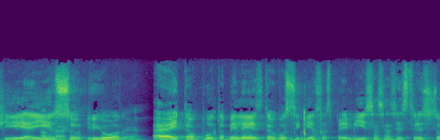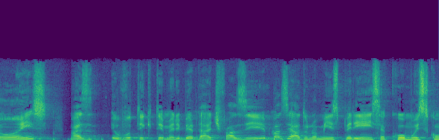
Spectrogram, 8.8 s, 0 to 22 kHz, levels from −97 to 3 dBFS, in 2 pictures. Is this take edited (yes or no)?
no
